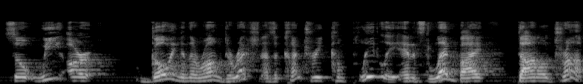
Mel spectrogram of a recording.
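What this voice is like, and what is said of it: Passionate yelling. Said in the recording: “if I sound like I'm yelling because I'm passionate. I am yelling.”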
